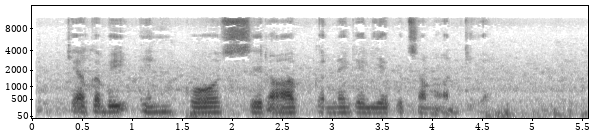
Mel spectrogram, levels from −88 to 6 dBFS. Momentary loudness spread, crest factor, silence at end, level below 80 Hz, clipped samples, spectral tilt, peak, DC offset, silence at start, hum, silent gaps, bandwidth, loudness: 20 LU; 20 dB; 0 s; -52 dBFS; under 0.1%; -4.5 dB/octave; -6 dBFS; under 0.1%; 0.05 s; none; none; 11.5 kHz; -25 LUFS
